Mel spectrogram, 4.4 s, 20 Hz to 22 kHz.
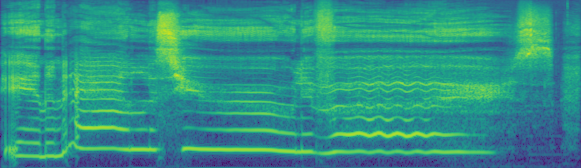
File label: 110bpm Ab, Velvet Vocal; Zero-G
